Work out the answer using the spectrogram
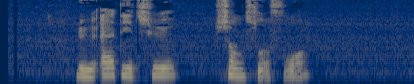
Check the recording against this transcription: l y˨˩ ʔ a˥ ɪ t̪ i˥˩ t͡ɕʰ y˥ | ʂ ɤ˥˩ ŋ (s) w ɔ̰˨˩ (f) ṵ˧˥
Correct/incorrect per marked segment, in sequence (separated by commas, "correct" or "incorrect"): correct, correct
